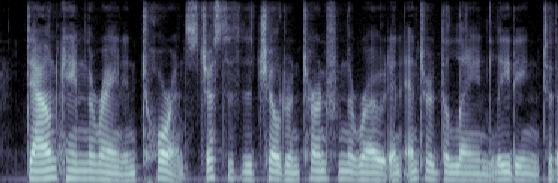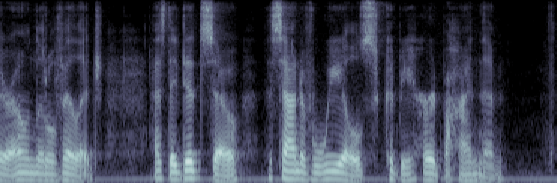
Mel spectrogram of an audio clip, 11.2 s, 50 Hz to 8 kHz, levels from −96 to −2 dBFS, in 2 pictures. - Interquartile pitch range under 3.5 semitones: Yes, average, 2.7 semitones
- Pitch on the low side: Yes, low, 120 Hz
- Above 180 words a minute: Yes, average, 200 wpm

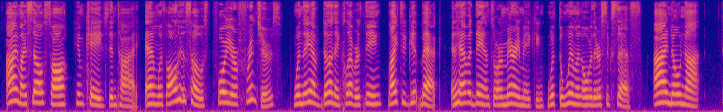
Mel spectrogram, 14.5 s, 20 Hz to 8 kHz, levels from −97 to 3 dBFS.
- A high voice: Yes, high, 235 Hz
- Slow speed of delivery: No, average, 175 wpm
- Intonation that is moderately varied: Yes, average, 3.4 semitones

